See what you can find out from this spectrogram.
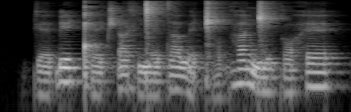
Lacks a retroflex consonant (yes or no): yes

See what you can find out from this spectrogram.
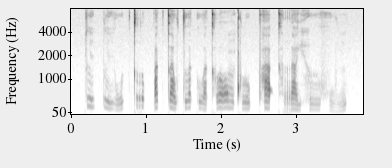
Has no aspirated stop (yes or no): no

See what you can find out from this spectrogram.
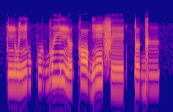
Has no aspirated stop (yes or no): yes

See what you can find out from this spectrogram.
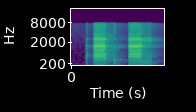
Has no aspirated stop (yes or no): yes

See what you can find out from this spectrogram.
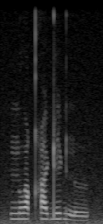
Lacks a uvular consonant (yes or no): no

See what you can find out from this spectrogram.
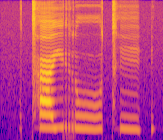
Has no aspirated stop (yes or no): no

